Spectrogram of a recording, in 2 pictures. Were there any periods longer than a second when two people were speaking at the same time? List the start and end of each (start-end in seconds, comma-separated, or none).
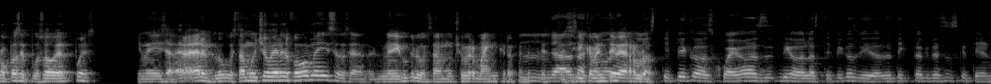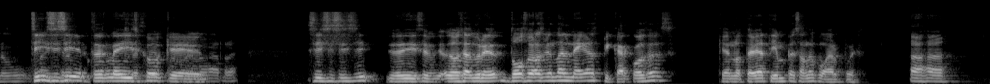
5.2-6.7, 10.2-12.0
